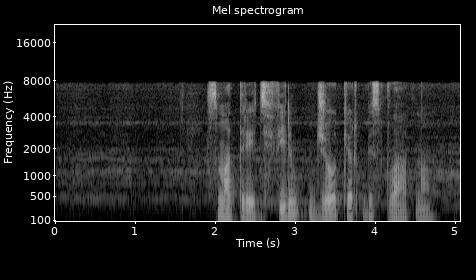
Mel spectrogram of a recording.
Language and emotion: Russian, neutral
